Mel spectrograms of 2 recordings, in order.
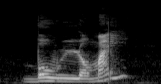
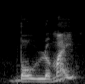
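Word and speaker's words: boulomai (βούλομαι): esta palabrita voluntad proviene del griego boulomai, con B grande y acento en la U, boulomai, y significa desear reflexivamente.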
